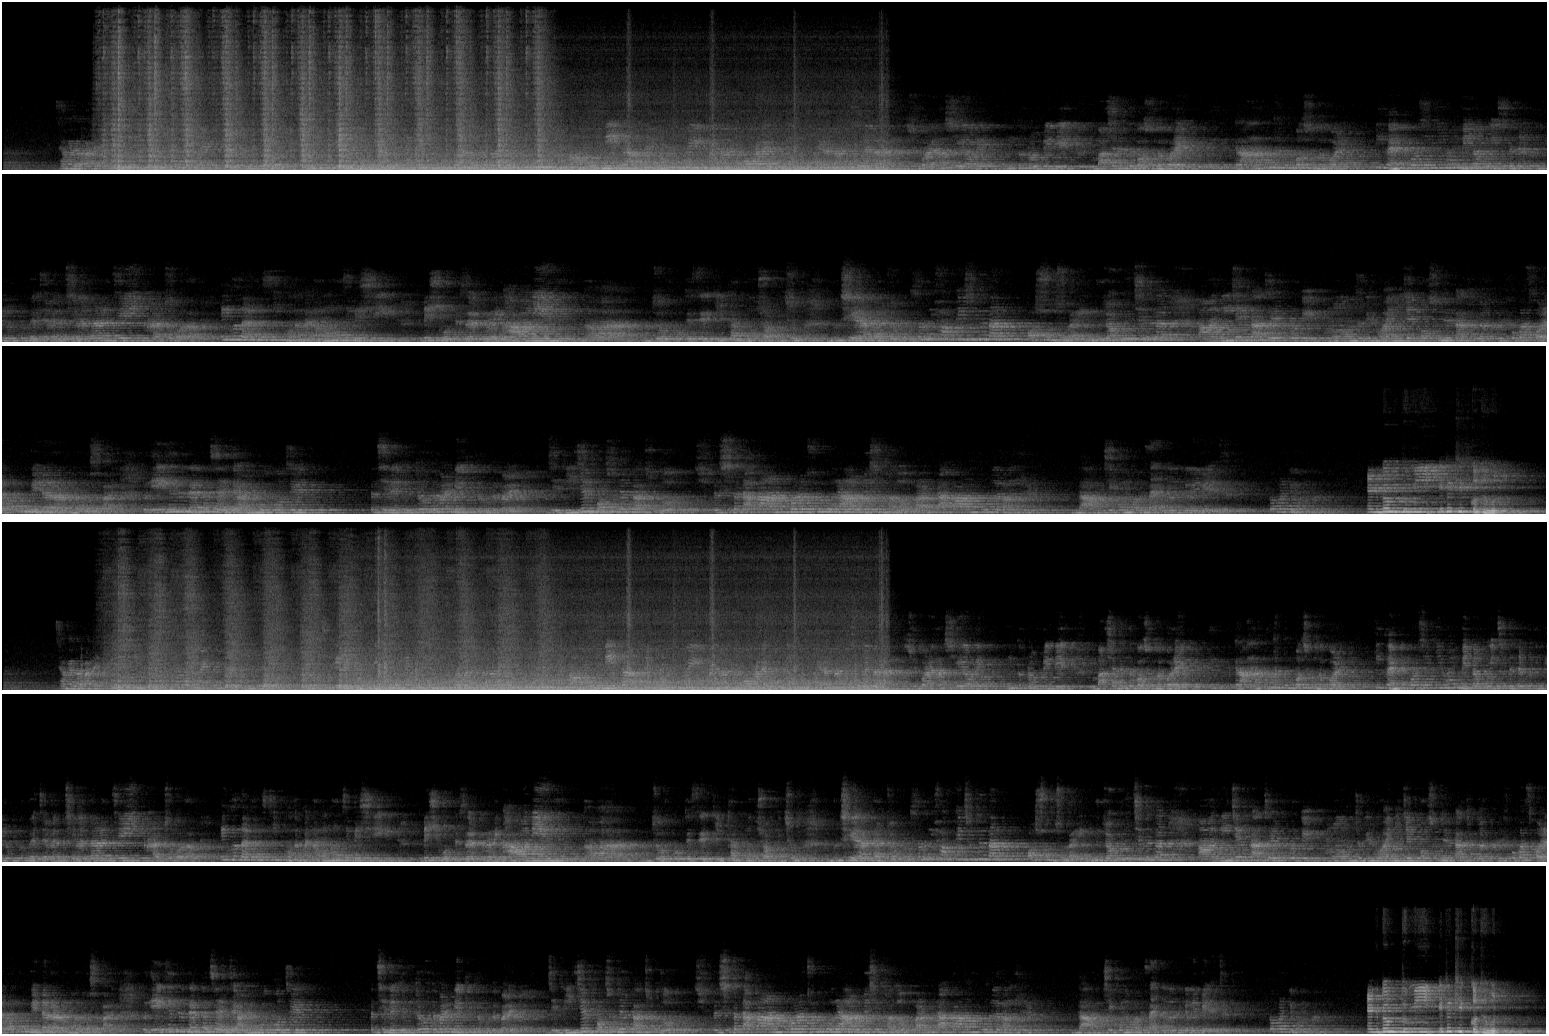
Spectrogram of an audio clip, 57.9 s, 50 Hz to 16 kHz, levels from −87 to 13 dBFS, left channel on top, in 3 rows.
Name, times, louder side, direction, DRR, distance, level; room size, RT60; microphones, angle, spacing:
voice 1, 0.7-3.5 3.7-14.8 15.1-16.8 17.2-21.7 22.0-31.8 32.1-42.5 43.2-51.6 52.0-53.9 54.5-55.1, right 1 dB, 35° right, -2 dB, 7.0 m, -36 dB
sound 1, 1.2-6.9, left 2 dB, 65° left, 4.3 m, -32 dB
Engine, 4.4-11.1, right 2 dB, 20° right, 0.7 m, -31 dB
voice 2, 55.7-57.3, right 2 dB, 60° right, 5 dB, 1.1 m, -24 dB
23.5 x 21.5 x 6.5 m, 2.7 s
head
